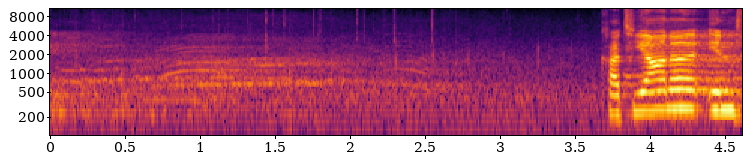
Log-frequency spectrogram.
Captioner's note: audience applauds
